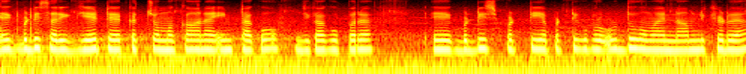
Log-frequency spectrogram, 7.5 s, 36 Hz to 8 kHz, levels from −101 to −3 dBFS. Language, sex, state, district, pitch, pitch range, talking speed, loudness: Rajasthani, male, Rajasthan, Nagaur, 215 Hz, 210-220 Hz, 200 wpm, -15 LUFS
